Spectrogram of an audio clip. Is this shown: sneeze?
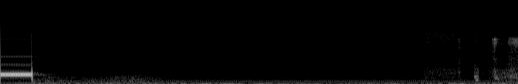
no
